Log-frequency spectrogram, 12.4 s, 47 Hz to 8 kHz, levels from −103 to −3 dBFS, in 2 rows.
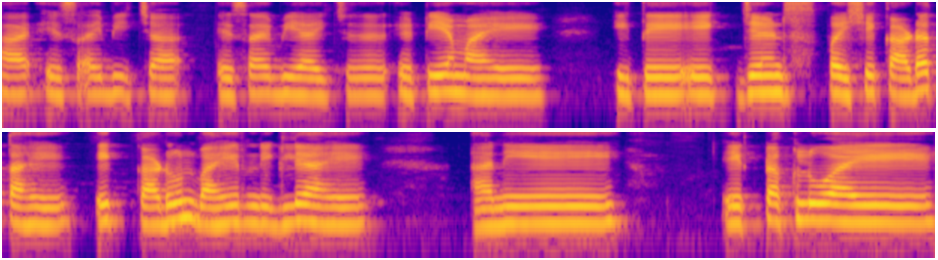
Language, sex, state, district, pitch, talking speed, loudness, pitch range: Marathi, female, Maharashtra, Nagpur, 195 Hz, 105 wpm, -18 LUFS, 185-205 Hz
